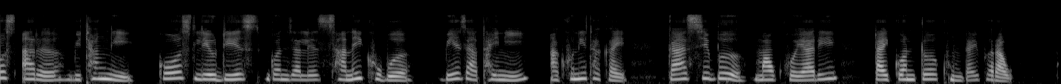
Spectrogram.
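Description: Speech, and the first thing you notice is a rough, hissy, somewhat underwater quality running through the whole clip, with nothing at all above 10.6 kHz. The codec damage is plainly audible, and the character is likely Nellymoser compression, the old Flash microphone codec. At a fixed two bits per sample, quiet bands get no bits and are filled in with noise, which is where that halo and smearing come from. The sound points to a rate somewhere around 44 kbps. There are two places where the level abruptly sinks by about 6 dB and then comes back: from 2.70 to 3.29 s, and again from 9.54 to 9.91 s. Nothing else about the sound changes during those stretches, just the drop. That's the classic signature of one channel dropping out of a stereo source that carried the same material on both sides, so the mono sum loses half its level. That's the likely explanation here. Finally, at 4.83 s there's a bit of pre-echo: a short smear of hiss, about 10 ms long, just ahead of a sharp attack. 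A transform codec spreads its quantisation noise across a whole block, so when a loud onset lands late in the block, noise scaled for that loud part leaks into the quiet moment before it, and the attack comes across softened.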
